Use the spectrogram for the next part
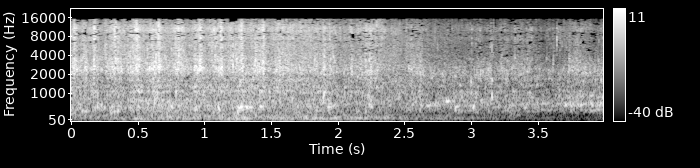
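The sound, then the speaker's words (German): A strange, high-pitched whirring drones steadily underwater while snorkeling along a reef, a bright buzzing tone over a dense, rushing wash of water noise that holds at an even level for about four seconds, with no voices. “Plötzlich vernahmen sie ein seltsames, helles Surren.”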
